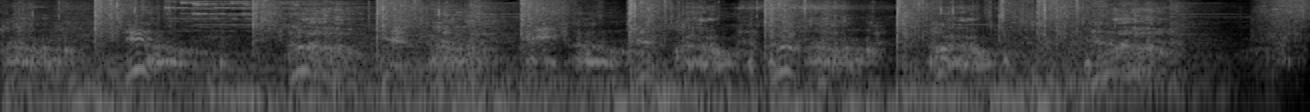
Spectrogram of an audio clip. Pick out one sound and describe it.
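Blows clash in a fight with short, sharp impacts.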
